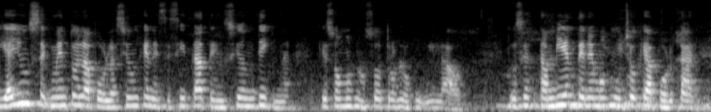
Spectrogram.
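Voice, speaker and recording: A woman speaks at a fairly quick pace and a fairly high pitch, with ordinary pitch variation. The recording has audible room echo and noticeable background noise. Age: 60s. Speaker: former legislator. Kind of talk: panel discussion.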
